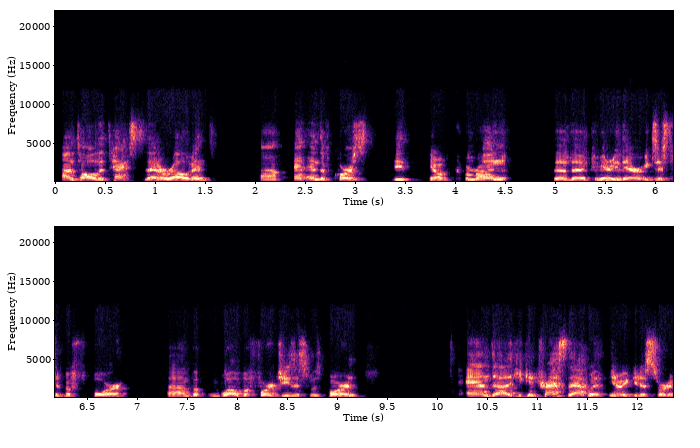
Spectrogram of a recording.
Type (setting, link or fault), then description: link, video call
